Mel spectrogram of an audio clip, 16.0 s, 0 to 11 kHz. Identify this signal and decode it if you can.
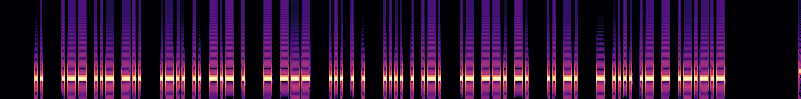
Morse code, heard as a keyed tone, about 22 wpm, 700 Hz. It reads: I WUD LIKE TO SEE HER AGN IN THAT.
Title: Sentences from Top 200 Words and Abbreviations 22wpm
